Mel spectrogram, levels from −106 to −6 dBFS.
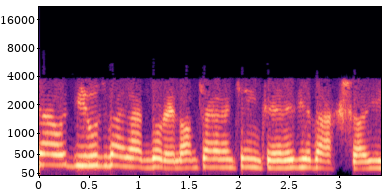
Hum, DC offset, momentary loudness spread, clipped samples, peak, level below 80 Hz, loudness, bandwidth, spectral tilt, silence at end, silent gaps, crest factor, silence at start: none; under 0.1%; 4 LU; under 0.1%; -2 dBFS; -68 dBFS; -14 LUFS; 3.9 kHz; -5 dB/octave; 0 s; none; 12 dB; 0 s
